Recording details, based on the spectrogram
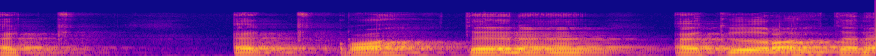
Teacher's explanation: സുക്കൂനായി തന്നെ ഉച്ചരിക്കണം. എന്നാൽ അതിൽ ഹംസ് എന്ന സിഫത്തുണ്ടാവണം. ശ്വാസത്തിൻ്റെ ചലനം, അതാണ് ഹംസ് കൊണ്ട് ഉദ്ദേശിക്കുന്നത്.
